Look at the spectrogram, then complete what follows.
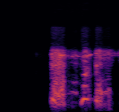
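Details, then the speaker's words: Adult with asthma cough during seated resistance band exercises: a short throat clear running into two quick coughs; cough. "Excuse my coughing in the video. I'm sure most of you are used to it. My little asthma cough."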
